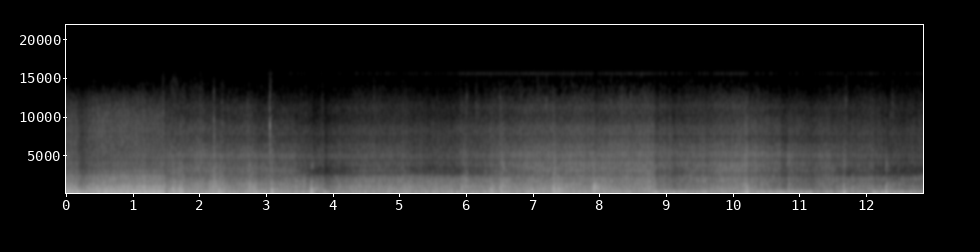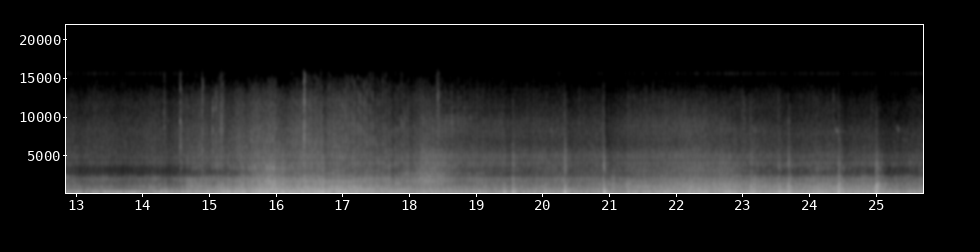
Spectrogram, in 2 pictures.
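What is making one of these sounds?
Train wheels rumble and clatter steadily on the rails.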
